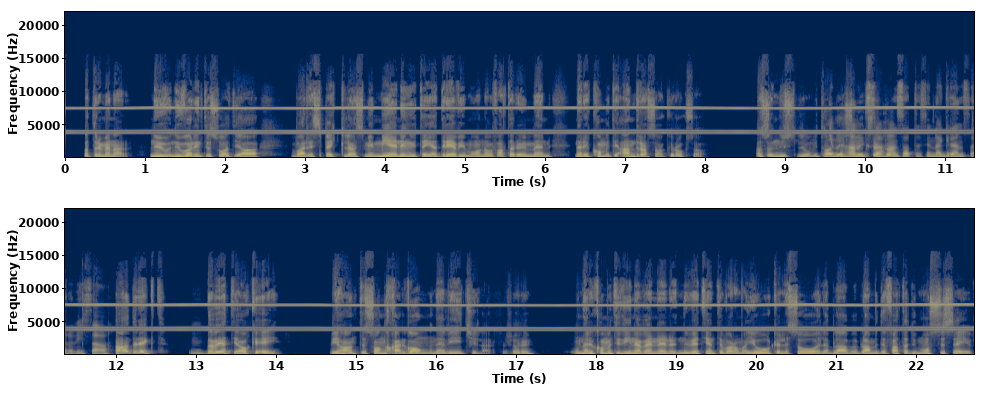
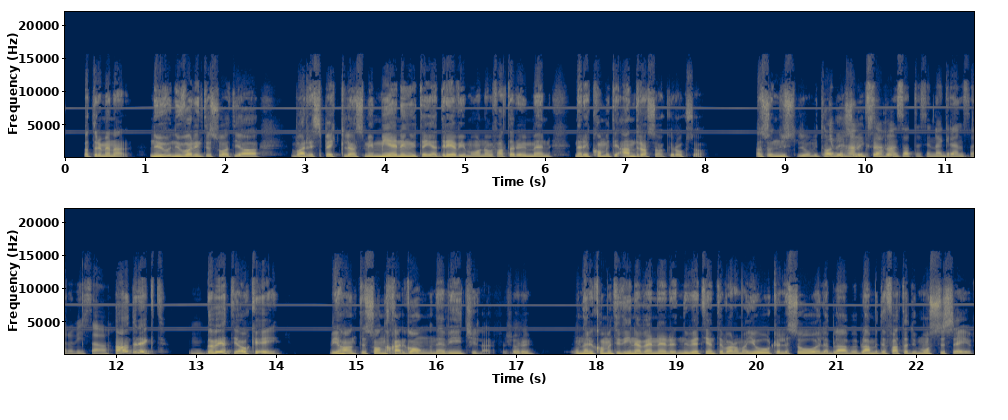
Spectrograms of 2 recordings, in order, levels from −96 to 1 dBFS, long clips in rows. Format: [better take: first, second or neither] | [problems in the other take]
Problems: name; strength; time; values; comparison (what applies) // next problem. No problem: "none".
second | high-pitched whine; loud; throughout; 7.5 kHz, 5 dB below the speech; faint in the second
